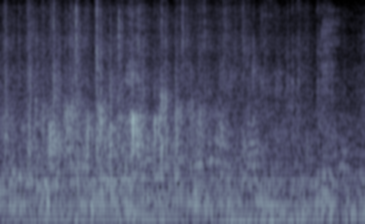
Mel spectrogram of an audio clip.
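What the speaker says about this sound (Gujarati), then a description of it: "આવો આપણે સૌ તાળીઓના ગુંજારોથી વધાવતા રહીએ" An audience claps at a groundbreaking ceremony for Bhavnagar municipal development works, a continuous spread of applause from a gathered crowd, moderately loud and somewhat distant, with a faint voice mixed in.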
